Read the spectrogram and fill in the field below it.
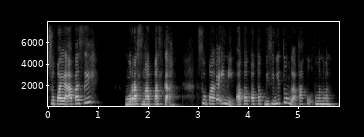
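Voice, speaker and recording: A woman's voice: sits high, normal speed, fairly bright tone, lo-fi sound. A young woman coaching participants over a video call, upbeat and chatty, calling on people by name. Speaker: online trainer. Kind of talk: live video-call training session.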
